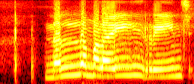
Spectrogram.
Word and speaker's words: नल्लामलाई: इसको इंग्लिश में नल्लामलाई रेंज बोलेंगे एंड पालकोंडा रेंज बोलेंगे, बट the true way टू से these words are नल्लामलाई रेंज and Palkonda रेंज।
